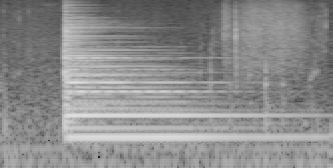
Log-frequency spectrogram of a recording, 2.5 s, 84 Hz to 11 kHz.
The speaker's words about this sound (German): Die genaue Zeit mit dem Gongschlag 17 Uhr.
